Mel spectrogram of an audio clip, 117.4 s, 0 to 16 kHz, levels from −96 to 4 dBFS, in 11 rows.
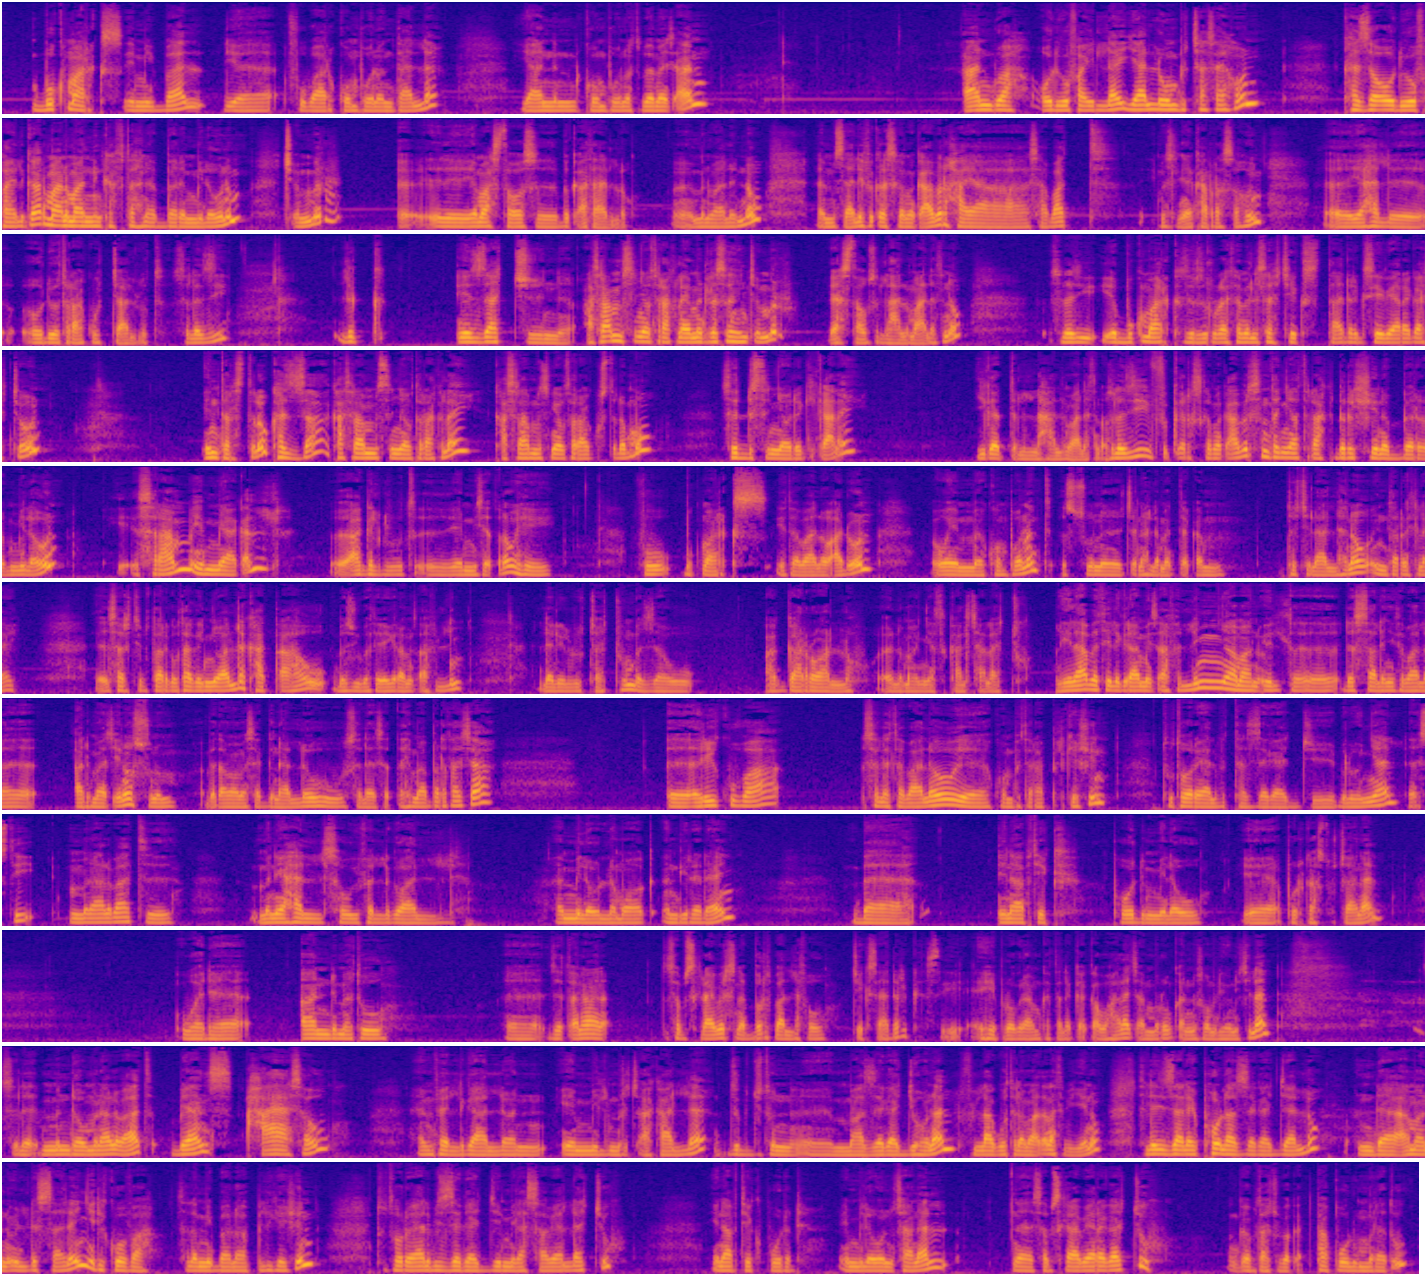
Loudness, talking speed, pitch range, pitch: -21 LUFS, 110 wpm, 125-145 Hz, 130 Hz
